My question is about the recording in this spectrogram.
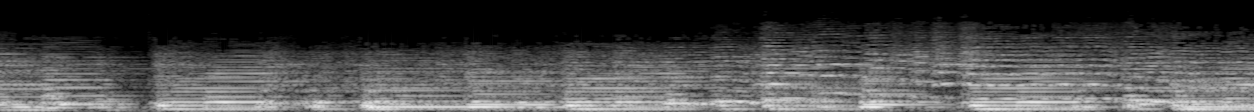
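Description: Bush & Gerts white grand piano and a cello playing together, the cello's bowed notes over the piano's chords and runs.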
